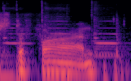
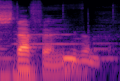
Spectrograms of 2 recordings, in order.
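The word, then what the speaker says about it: Stephen: you actually mean is it's definite stephane it's Stefan it is Earth well it's spelled that's a ste pH en you both were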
